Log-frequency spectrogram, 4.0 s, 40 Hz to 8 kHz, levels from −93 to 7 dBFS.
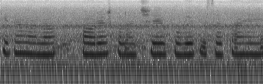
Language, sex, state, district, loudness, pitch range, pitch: Marathi, female, Maharashtra, Washim, -13 LUFS, 255-270 Hz, 260 Hz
